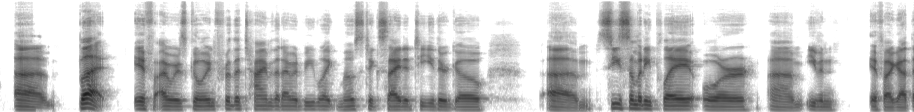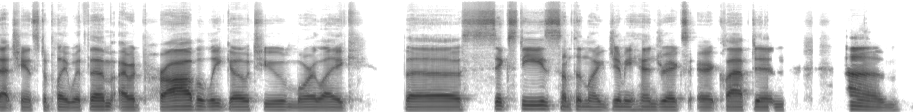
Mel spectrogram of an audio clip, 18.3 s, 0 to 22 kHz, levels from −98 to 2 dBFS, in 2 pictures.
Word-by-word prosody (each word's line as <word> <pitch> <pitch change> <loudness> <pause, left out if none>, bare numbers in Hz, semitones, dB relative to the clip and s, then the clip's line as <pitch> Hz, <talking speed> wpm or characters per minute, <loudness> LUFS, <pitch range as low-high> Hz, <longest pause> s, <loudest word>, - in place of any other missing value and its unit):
Um, 100 -5 +2 0.3
but, - - +9 0.2
if - - +2
I - - +1
was 110 -1 0
going 115 -1 0
for 120 +3 -5
the 130 - -2
time 120 -1 -2
that 115 0 -4
I 115 - -1
would 115 0 -4
be, 120 - -6
like, 115 -2 -5
most 110 +2 -5
excited 110 0 0
to 115 - -8
either 110 -1 -1
go, 100 0 -2 0.6
um, 90 -2 0
see 155 +2 +1
somebody 140 -2 +4
play, 120 -2 +4
or, 105 -1 +1 0.2
um 95 -2 -4
even 105 -4 -4 0.3
if - - -2
I - - +4
got - - +2
that - - +2
chance - - -4
to - - -8
play 95 -1 -1
with 95 -1 -4
them, 105 0 +1
I 95 - +3
would 95 - -1
probably 110 0 +3
go 100 0 0
to 100 0 -6
more 95 0 -4
like 95 -1 -2 0.5
the 100 0 +1
60s' 130 0 -1
something 105 +1 -3
like 95 -2 -5
Jimi 105 -1 -2
Hendrix, 100 -1 -1
Eric 95 -1 -2
Clapton. 95 0 0 0.7
Um 100 -6 +2
105 Hz, 165 wpm, -25 LUFS, 95-115 Hz, 0.7 s, but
